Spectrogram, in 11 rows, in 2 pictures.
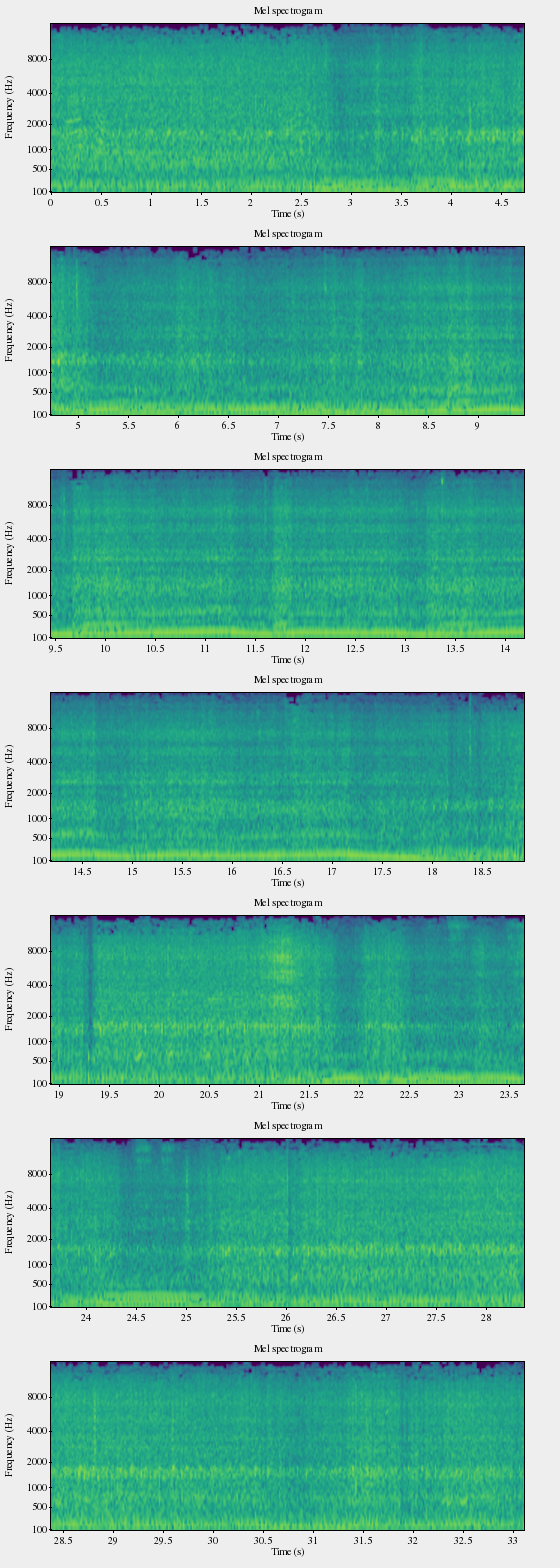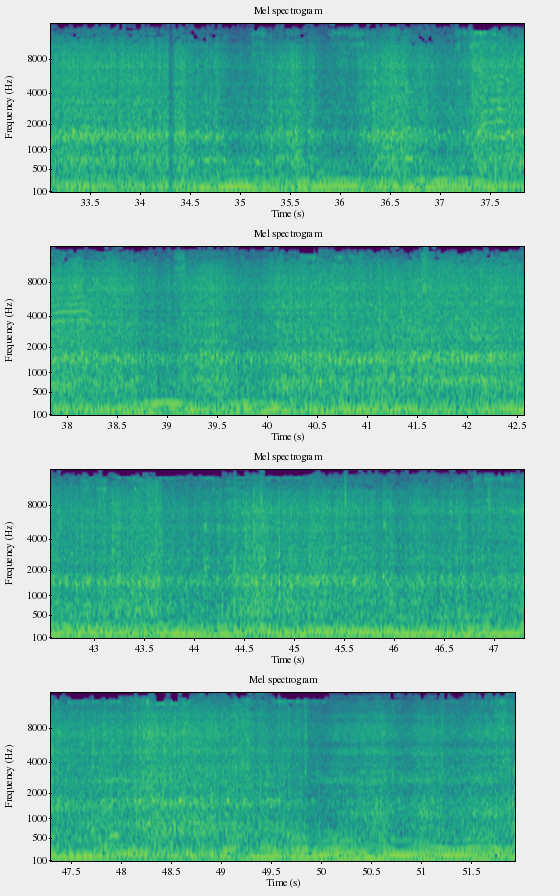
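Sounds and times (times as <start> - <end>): off-road car engine revving: 0.0 - 51.9.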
